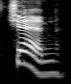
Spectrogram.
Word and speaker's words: Chen: Remember, it's Chen, not Shen.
